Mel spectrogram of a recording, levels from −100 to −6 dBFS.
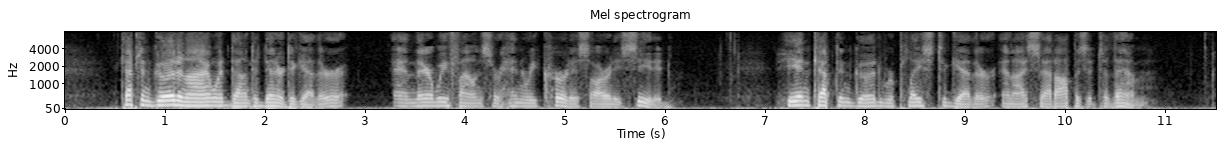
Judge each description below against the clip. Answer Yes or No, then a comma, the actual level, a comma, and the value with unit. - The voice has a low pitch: Yes, low, 125 Hz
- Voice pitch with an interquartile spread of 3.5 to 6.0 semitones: Yes, average, 4.5 semitones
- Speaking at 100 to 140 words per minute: No, average, 160 wpm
